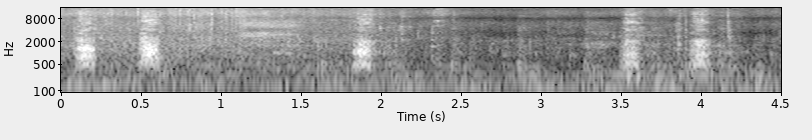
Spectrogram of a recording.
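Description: A dog barks in a handful of short, separate yaps spread unevenly over a few seconds, fairly faint and somewhat distant against a quiet outdoor background.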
